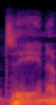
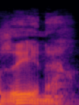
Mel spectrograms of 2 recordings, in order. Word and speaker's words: Zena: In realtà Remigio Zena bisognerebbe pronunciarlo Remigio Sena, perché aveva scelto questo pseudonimo in omaggio alla sua città della famiglia.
